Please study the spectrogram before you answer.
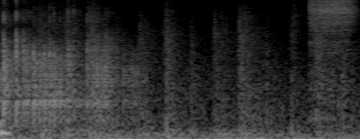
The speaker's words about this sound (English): Uh, so, roll this dice for you.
